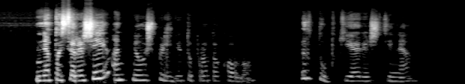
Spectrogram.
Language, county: Lithuanian, Tauragė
